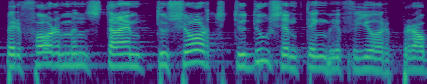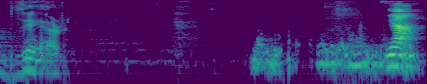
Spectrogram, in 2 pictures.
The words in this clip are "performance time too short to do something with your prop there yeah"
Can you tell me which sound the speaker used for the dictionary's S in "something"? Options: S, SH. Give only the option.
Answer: SH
